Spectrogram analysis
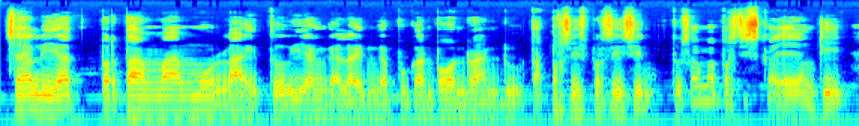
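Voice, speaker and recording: A woman host retelling a listener's ghost story in the first person, lively and animated, acting out the quoted voices. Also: a bass voice, normal speed, creaky, faint music behind. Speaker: horror story podcast host.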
